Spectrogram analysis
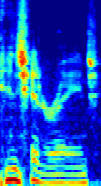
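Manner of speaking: ordinary talk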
